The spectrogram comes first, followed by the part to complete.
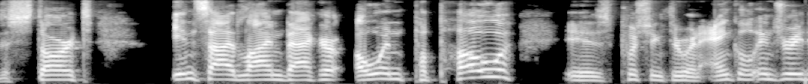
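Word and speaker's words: Pappoe: Inside linebacker Owen Popo is pushing through an ankle injury. Did I pronounce that correctly, guys? Popo? Yes, and he's a starter now.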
